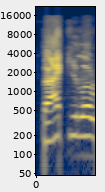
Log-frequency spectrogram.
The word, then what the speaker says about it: Bakula: Bakula nice. Rhymes with Dracula.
